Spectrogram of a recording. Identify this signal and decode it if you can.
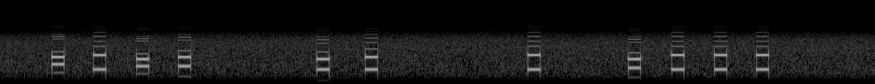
DTMF, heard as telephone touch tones, dialled by hand, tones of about 120 ms. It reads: 0378 12 3 4333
